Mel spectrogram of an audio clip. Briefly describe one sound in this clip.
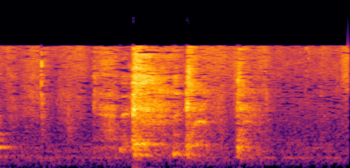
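Papers rustle and shuffle on a table.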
